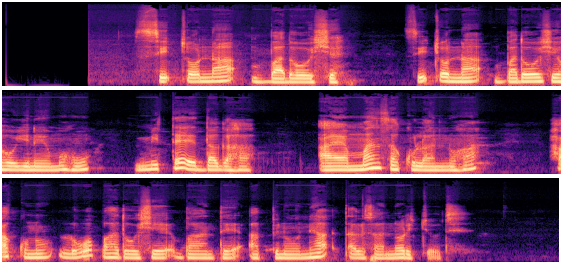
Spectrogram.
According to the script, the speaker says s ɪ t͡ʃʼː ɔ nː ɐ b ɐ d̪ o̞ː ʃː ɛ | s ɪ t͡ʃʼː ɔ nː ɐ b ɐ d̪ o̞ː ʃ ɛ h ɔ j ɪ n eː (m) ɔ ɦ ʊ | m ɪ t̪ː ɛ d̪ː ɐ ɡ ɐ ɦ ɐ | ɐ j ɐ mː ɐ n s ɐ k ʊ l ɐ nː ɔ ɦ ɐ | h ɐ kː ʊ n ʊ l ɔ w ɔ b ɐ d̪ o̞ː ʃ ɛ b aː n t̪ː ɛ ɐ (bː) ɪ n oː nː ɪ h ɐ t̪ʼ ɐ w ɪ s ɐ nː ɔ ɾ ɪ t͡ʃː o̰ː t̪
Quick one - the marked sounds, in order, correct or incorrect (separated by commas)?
correct, incorrect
